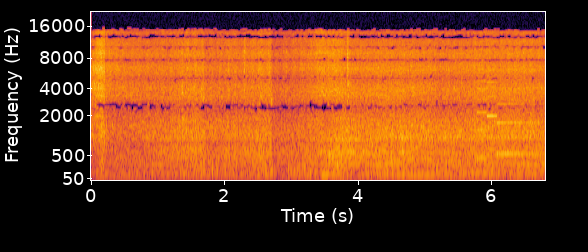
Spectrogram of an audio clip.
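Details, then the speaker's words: Ford F550 6.8 V10 interference engine, restarted after the misfire was traced to a fouled spark plug: steady, even idle with a smooth low rumble and no stumble or skip. It runs cleanly on all cylinders. "it sounds pretty good it sounds good all right so I'm pretty satisfied"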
